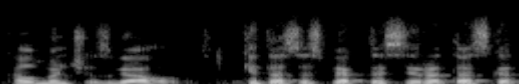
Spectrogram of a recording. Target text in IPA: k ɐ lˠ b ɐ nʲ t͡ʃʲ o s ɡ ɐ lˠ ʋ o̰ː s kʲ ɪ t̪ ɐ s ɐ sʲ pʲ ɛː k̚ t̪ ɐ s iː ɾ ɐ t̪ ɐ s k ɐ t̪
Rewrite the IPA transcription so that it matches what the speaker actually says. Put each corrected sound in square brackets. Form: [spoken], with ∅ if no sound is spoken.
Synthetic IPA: k ɐ lˠ b ɐ nʲ t͡ʃʲ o s ɡ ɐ lˠ ʋ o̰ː s kʲ ɪ t̪ ɐ s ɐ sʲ pʲ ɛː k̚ t̪ ɐ s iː ɾ ɐ t̪ ɐ s k ɐ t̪

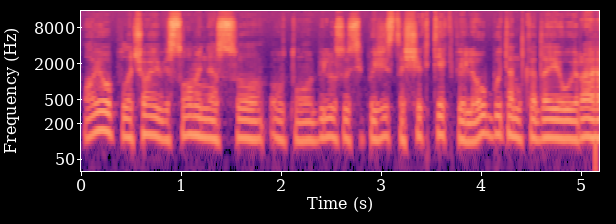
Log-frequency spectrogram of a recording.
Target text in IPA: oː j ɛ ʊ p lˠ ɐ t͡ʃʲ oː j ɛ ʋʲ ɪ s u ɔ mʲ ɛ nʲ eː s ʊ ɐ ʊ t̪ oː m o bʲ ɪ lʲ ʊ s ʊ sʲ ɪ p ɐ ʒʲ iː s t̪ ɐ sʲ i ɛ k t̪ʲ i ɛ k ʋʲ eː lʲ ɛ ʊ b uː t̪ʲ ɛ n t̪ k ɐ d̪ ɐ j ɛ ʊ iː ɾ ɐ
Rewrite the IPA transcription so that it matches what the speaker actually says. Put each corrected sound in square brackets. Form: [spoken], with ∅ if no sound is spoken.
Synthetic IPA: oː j ɛ ʊ p lˠ ɐ t͡ʃʲ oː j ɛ ʋʲ ɪ s u ɔ mʲ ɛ nʲ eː s ʊ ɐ ʊ t̪ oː m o bʲ ɪ lʲ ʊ s ʊ sʲ ɪ p ɐ ʒʲ iː s t̪ ɐ [ʃʲ] i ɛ k t̪ʲ i ɛ k ʋʲ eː lʲ ɛ ʊ b uː t̪ʲ ɛ n t̪ k ɐ d̪ ɐ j ɛ ʊ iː ɾ ɐ

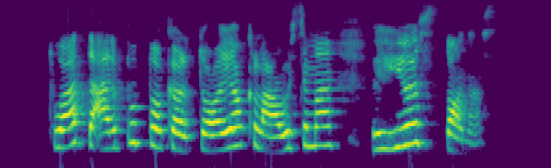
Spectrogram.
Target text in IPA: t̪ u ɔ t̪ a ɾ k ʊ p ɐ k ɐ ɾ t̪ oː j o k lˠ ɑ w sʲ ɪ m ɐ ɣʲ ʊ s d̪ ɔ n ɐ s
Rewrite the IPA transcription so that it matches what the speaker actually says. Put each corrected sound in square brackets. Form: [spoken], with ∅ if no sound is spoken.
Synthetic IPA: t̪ u ɔ t̪ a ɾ [p] ʊ p ɐ k ɐ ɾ t̪ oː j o k lˠ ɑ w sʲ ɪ m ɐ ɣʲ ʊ s [t̪] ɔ n ɐ s

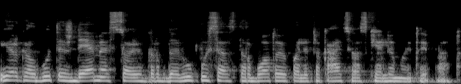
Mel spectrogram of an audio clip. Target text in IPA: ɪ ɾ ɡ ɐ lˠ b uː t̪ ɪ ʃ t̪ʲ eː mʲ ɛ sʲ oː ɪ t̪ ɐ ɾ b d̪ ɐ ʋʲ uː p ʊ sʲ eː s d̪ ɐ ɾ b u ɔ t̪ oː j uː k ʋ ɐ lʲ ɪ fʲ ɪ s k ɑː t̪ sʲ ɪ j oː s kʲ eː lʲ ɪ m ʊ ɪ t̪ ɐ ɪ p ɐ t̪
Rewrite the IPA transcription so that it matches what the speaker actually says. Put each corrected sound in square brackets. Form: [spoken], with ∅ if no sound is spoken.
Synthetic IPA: ɪ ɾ ɡ ɐ lˠ b uː t̪ ɪ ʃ [d̪ʲ] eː mʲ ɛ sʲ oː ɪ [d̪] ɐ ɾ b d̪ ɐ ʋʲ uː p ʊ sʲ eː s d̪ ɐ ɾ b u ɔ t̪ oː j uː k ʋ ɐ lʲ ɪ fʲ ɪ [∅] k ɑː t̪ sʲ ɪ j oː s kʲ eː lʲ ɪ m ʊ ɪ t̪ ɐ ɪ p ɐ t̪

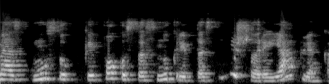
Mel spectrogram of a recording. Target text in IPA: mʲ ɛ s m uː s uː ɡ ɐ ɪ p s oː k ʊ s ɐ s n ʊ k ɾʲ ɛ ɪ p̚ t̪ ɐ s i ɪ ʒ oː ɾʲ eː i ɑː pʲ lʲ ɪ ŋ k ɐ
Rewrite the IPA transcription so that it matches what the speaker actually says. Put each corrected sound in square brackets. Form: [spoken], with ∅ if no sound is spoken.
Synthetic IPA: mʲ ɛ s m uː s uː [k] ɐ ɪ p [f] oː k ʊ s ɐ s n ʊ k ɾʲ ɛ ɪ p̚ t̪ ɐ s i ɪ [ʃ] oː ɾʲ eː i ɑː pʲ lʲ ɪ ŋ k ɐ

